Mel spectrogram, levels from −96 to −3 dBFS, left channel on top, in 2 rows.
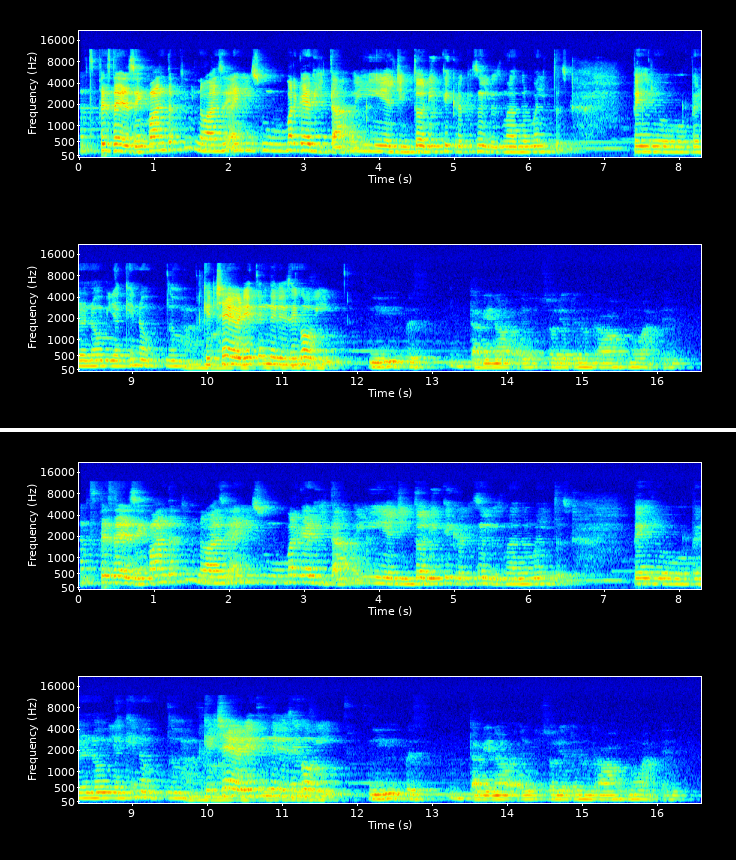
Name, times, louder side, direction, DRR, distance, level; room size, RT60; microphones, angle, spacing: voice 1, 0.0-11.7, left 3 dB, 90° left, 4 dB, 0.4 m, -31 dB
sound 1, 1.0-14.4, equal, 10° right, 0.3 m, -50 dB
voice 2, 9.6-11.6 12.1-12.8 13.2-16.2, right 1 dB, 35° right, -7 dB, 1.2 m, -34 dB
3.4 x 2.9 x 2.5 m, 1.1 s
head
